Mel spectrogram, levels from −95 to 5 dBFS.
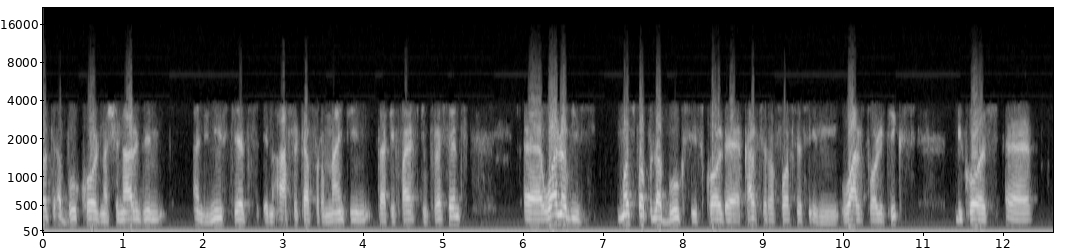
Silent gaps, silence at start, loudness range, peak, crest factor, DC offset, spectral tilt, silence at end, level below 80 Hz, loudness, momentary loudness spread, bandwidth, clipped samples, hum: none; 0 s; 3 LU; -4 dBFS; 16 dB; 3%; -6 dB/octave; 0.25 s; -50 dBFS; -21 LUFS; 9 LU; 9 kHz; under 0.1%; none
